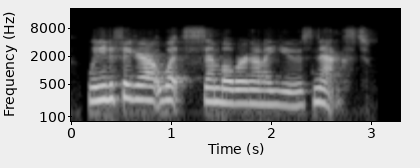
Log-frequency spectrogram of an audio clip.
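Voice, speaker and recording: A woman with monotone, flat intonation. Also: quiet background. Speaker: math teacher. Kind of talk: online class tutorial. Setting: video call.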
